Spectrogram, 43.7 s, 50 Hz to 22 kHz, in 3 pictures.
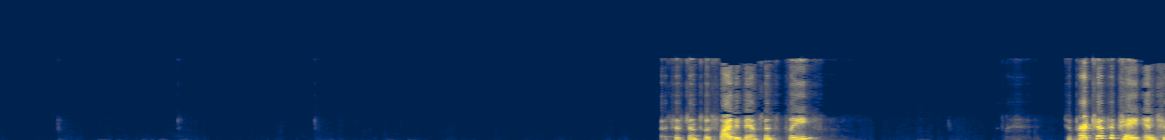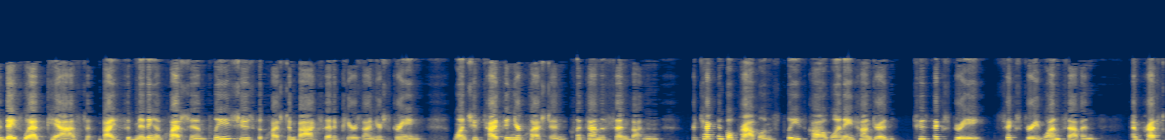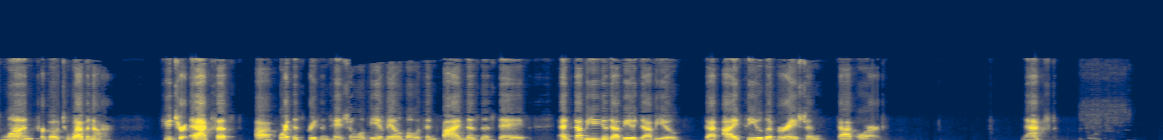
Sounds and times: Speech: 8.3s - 10.3s, 13.4s - 30.6s, 31.2s - 40.3s, 42.0s - 42.4s.

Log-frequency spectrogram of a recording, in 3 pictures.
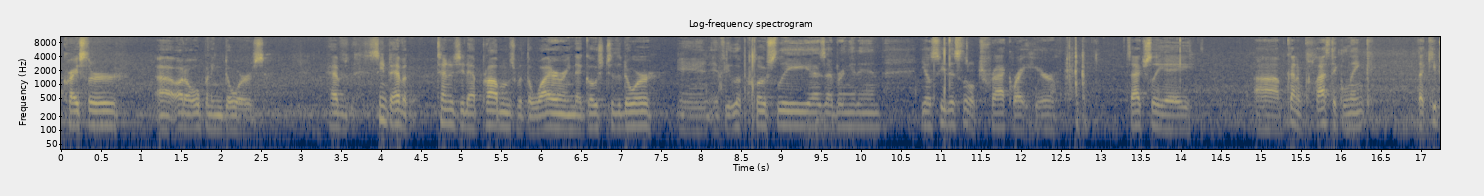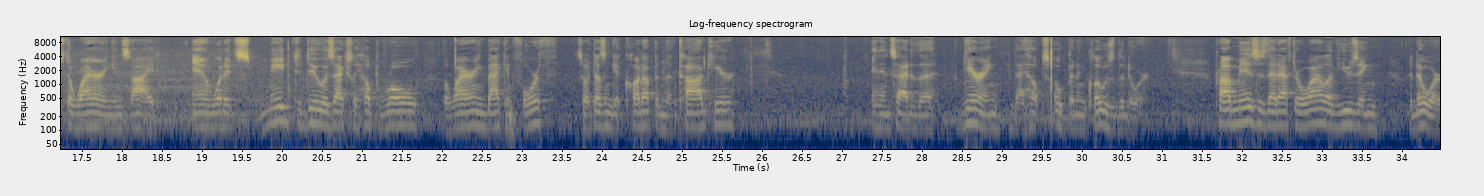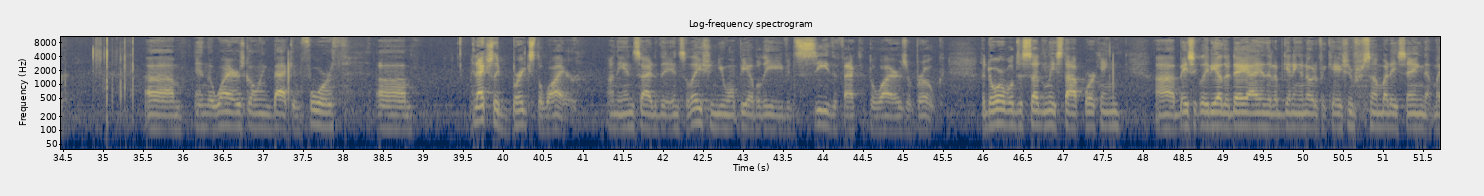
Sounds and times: Speech: 0.0s - 2.6s, 3.4s - 12.5s, 13.3s - 14.2s, 14.9s - 16.4s, 17.0s - 25.7s, 27.4s - 30.9s, 31.7s - 34.6s, 35.5s - 51.7s.

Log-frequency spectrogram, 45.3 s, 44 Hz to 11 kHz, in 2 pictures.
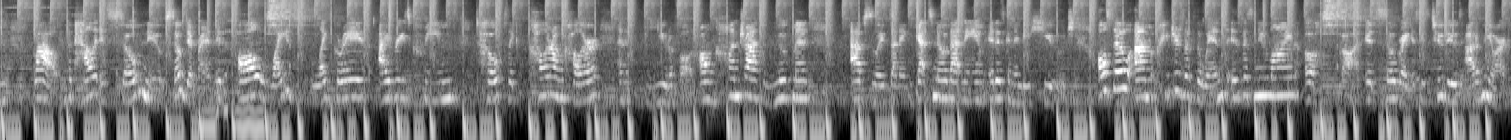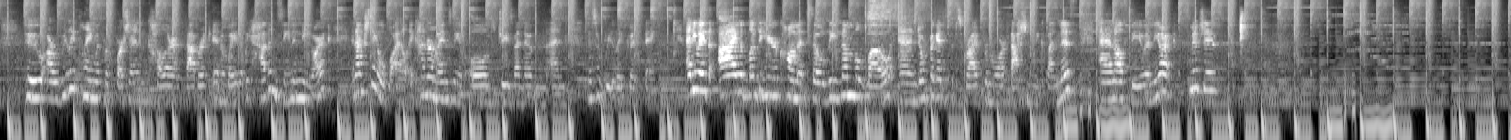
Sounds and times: Speech: 0.0s - 12.2s, 12.8s - 41.4s
Music: 0.0s - 45.3s.

